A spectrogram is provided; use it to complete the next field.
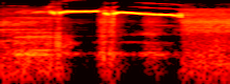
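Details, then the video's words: A Blue-winged Minla gives a decoy song, described as very pure: a thin, high, pure whistle held for over a second, briefly broken, then sliding slightly down at the end. "Chim Khướu Lùn Cánh Xanh hót mồi"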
